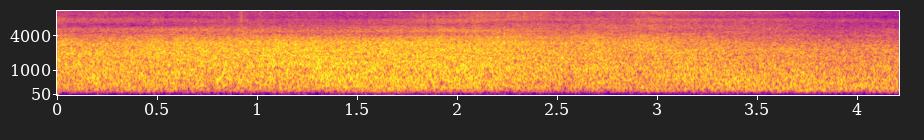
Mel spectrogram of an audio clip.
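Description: Surf washing onto a sandy beach: a steady hiss of small breaking waves that swells a little a second or two in and then slowly eases.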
